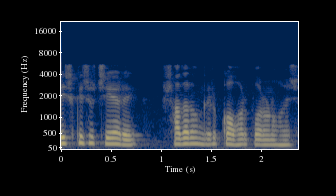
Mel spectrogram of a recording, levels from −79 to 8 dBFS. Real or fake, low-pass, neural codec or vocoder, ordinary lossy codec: real; 5.4 kHz; none; none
